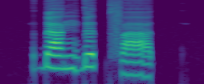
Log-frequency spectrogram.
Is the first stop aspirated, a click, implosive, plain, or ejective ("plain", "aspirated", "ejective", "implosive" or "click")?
implosive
